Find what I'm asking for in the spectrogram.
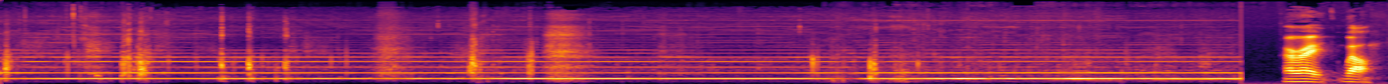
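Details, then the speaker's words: Gotway EXN electric unicycle opened up: loud steady tone with a ringing overtone that cuts out abruptly; the cooling fan has whined ever since the wheel fell over during a trail ride. "as you could see when i was doing some trail riding i fell off the wheel wheel fell over and immediately the sound started making this horrendous uh noise and i got to listen to that noise for the next few hours on that ride it never never went away"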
